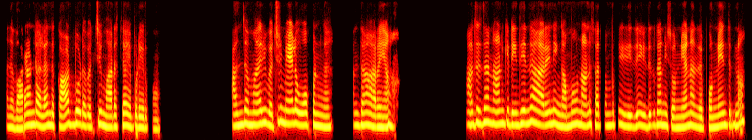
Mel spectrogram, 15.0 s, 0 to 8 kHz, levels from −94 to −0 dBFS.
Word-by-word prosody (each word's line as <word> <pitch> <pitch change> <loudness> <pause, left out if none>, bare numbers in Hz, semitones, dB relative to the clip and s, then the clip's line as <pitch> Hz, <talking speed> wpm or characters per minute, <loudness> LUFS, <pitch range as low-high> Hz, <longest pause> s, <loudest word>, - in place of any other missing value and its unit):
அந்த 190 - -2
வராண்டால 210 +2 +1
அந்த 215 -2 0
கார்ட்போர்ட 225 +2 +2
வச்சு 190 +5 -3
மறைச்சா 195 +3 0
எப்படி 190 0 0
இருக்கும்? 160 -3 -8 1.5
அந்த 225 +3 +2 0.2
மாரி 240 +3 +2
வச்சு, 210 +6 -3
மேல 245 0 +4 0.2
ஓப்பன்ங்க, 215 -2 0 0.6
அதான் 225 +1 0
அறையாம். 190 +2 +2 1.5
அதுதான் 255 +3 +1
நானும் 240 +1 0
கேட்டேன். 230 -3 0
இது 225 - -1
என்ன 275 +3 0 0.2
அறைன்னு 230 +3 +1
எங்க 205 -2 +1
அம்மாவும் 230 +4 0
நானும் 220 +2 -1
சத்தம் 215 0 -3
போட்டு, 225 +3 -6 0.2
இது 195 +2 -2
இதுக்கு 210 +3 -2
தான் 230 -1 +1
நீ - - 0
சொன்னியான்னு 190 +4 +1
அந்த 185 -2 0
பொண்ணயும் 200 +5 +1
திட்டுனோம். 225 +6 -2
220 Hz, 135 wpm, -22 LUFS, 195-230 Hz, 1.5 s, மேல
